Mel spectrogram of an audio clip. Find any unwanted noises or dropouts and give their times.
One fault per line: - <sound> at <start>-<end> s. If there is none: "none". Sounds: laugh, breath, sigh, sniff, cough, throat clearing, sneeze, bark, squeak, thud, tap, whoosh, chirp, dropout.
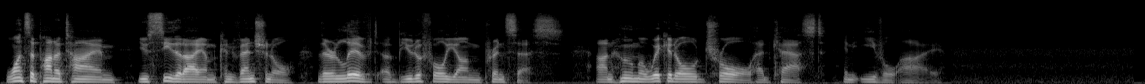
none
